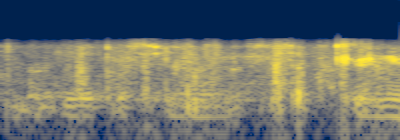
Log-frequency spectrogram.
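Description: Rustling and a few sharp knocks from a phone being handled and covered, under low voices; a man starts speaking near the end.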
